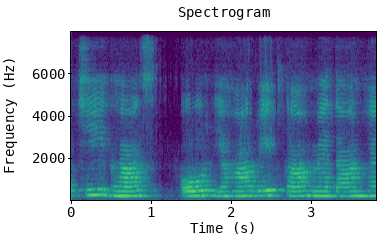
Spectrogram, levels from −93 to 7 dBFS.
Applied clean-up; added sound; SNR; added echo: neural separator model SepFormer DNS4.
